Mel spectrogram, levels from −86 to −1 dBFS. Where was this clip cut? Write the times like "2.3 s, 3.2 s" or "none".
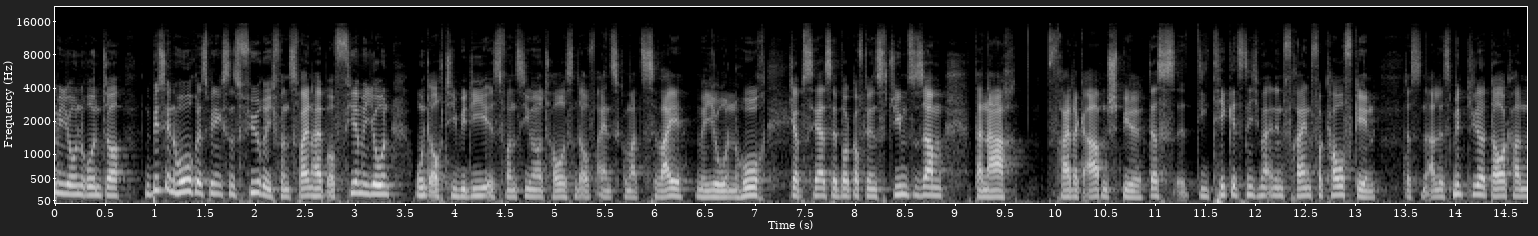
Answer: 7.3 s, 10.9 s, 13.5 s

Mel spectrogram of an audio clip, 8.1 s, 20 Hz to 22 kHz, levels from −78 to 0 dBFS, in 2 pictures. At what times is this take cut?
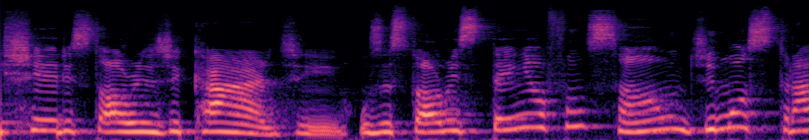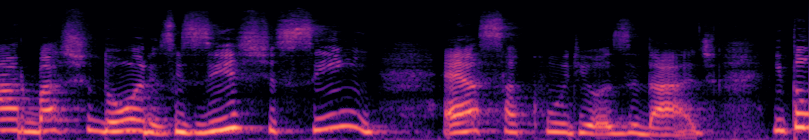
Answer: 1.7 s, 4.9 s

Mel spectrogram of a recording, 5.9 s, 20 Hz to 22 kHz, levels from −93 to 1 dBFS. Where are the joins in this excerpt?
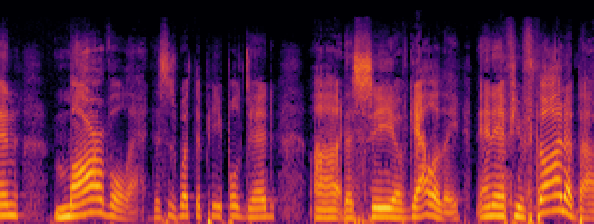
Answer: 3.4 s, 4.7 s

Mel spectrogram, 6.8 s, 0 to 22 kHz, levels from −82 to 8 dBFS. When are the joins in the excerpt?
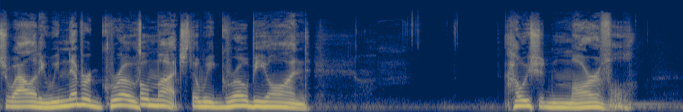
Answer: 1.4 s

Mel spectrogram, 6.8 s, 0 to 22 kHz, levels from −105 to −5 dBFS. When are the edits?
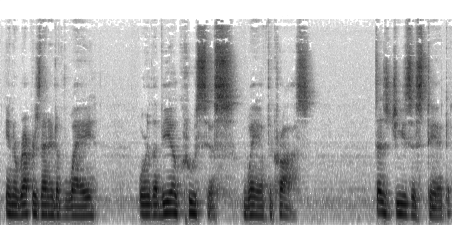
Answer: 2.0 s, 5.6 s

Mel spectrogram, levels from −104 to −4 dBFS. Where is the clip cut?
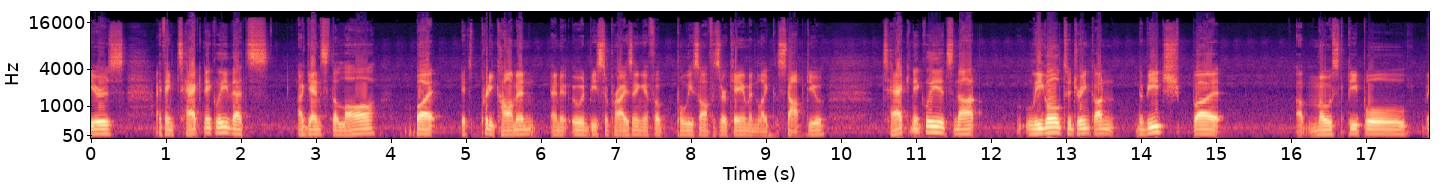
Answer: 10.4 s

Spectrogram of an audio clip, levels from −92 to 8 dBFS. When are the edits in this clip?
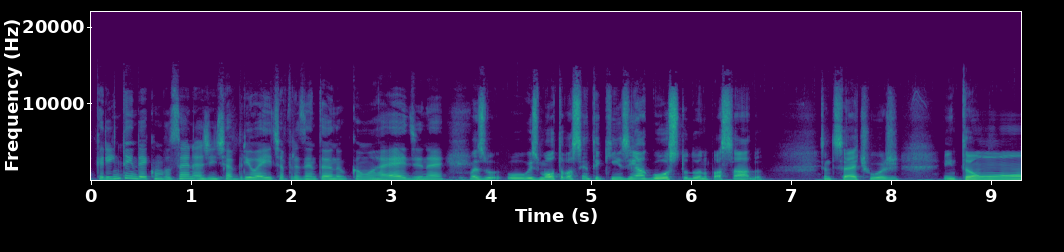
3.8 s, 7.3 s

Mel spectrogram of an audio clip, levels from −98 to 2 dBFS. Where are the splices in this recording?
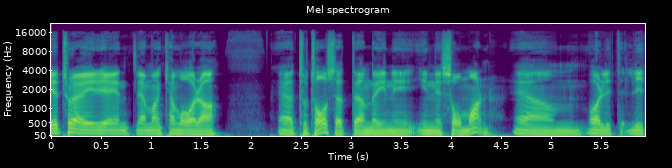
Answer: none

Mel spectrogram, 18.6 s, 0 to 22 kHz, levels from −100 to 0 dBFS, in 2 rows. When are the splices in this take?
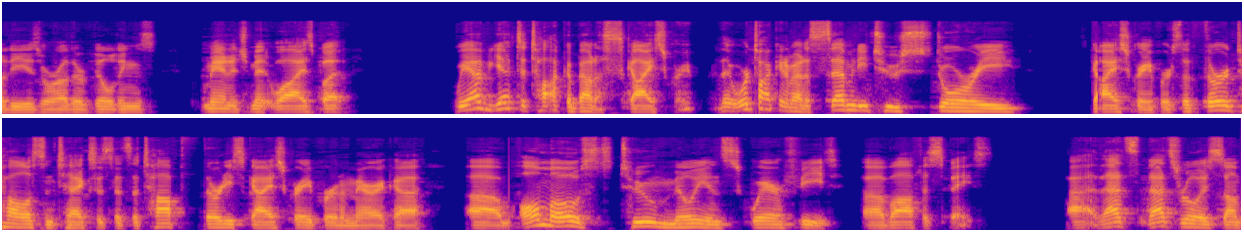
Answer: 1.4 s

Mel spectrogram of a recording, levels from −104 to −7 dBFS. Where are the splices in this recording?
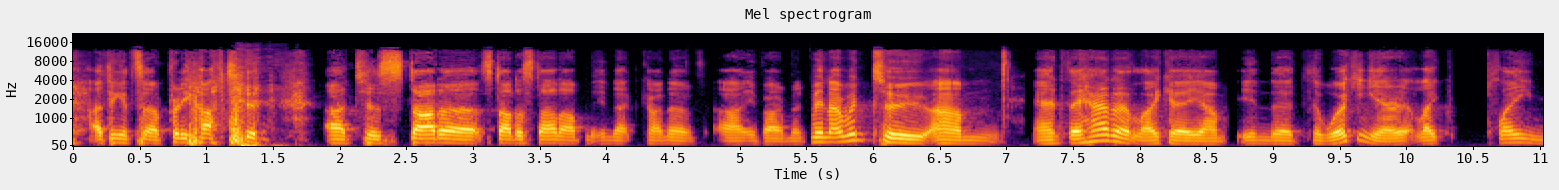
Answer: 5.5 s, 7.0 s, 8.6 s

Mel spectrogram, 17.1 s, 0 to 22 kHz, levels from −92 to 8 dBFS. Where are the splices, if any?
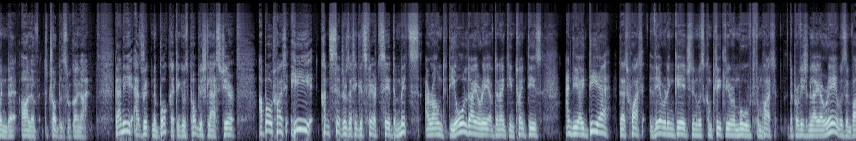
2.3 s, 12.3 s

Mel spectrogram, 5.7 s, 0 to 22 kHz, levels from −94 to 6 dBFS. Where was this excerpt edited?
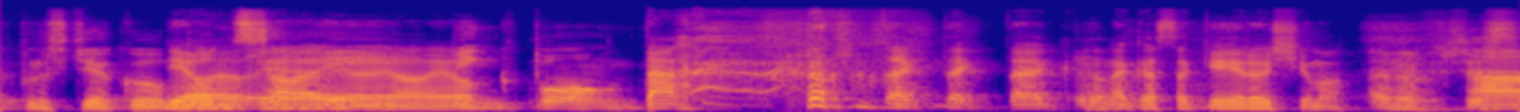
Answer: none

